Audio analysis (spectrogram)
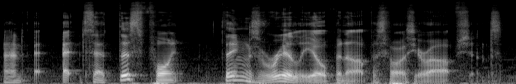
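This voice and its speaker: A man hosts a gaming video in a low, creaky voice. His pitch swings widely as he rambles casually through his commentary, at an unhurried, slowish pace. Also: huge pitch swings. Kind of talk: casual gameplay commentary with light roleplay.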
